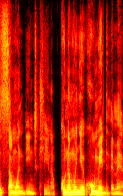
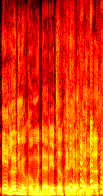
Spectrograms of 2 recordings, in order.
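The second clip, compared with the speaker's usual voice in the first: mock moderator voice; 7 semitones higher, 7 dB louder, faster than usual. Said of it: "for the sake of sounding like a moderator".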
